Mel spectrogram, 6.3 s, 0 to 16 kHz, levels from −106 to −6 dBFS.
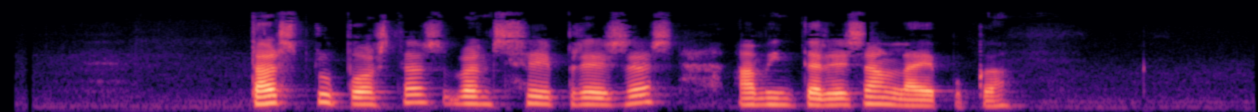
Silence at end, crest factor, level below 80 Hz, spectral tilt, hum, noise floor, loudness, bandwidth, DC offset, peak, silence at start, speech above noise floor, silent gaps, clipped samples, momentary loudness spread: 1.25 s; 24 dB; -80 dBFS; -5 dB/octave; none; -71 dBFS; -28 LUFS; 11 kHz; under 0.1%; -6 dBFS; 1.25 s; 43 dB; none; under 0.1%; 12 LU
